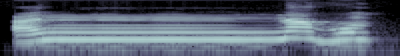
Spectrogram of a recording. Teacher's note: ٹھیک ہے یہ دونوں سنگل حرکات ہیں زیادہ نہیں کھینچنی انہم نون مشدد کے اوپر غنہ ہوگا لیکن زبر کو زیادہ نہیں کشنا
